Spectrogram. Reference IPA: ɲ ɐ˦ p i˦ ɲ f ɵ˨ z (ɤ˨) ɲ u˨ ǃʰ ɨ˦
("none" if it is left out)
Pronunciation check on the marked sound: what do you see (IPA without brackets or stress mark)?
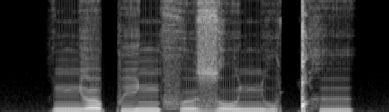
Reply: o˨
